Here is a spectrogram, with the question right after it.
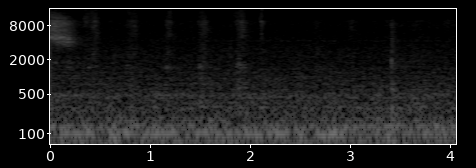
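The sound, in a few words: cutting folded fabric for a headband and face mask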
